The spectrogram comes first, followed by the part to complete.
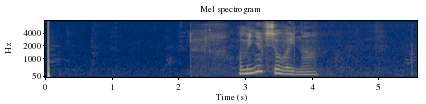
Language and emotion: Russian, sad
